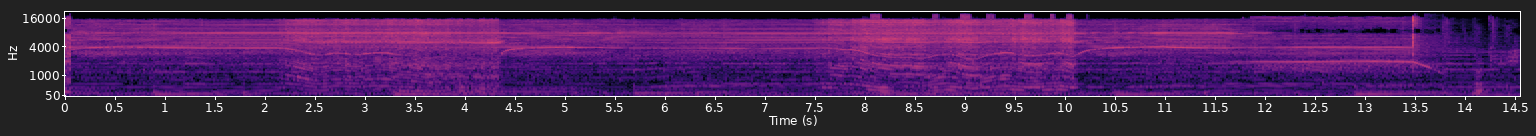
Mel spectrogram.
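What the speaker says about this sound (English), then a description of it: "I'm going to fire up my Dremel and with a wire wheel and just burnish the paint off the side of the rail" A Dremel rotary tool fitted with a wire wheel whines at high speed as it burnishes paint off a model railway rail, its pitch rising and dipping under load in two long close passes.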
